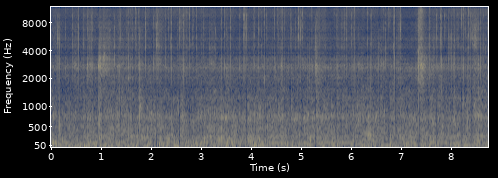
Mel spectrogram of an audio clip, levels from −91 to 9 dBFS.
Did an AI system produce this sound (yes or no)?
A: yes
